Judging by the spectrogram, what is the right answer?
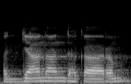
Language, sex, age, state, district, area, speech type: Sanskrit, male, 18-30, Madhya Pradesh, Ujjain, urban, spontaneous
